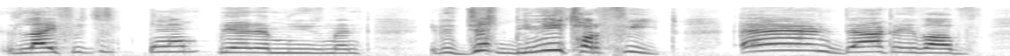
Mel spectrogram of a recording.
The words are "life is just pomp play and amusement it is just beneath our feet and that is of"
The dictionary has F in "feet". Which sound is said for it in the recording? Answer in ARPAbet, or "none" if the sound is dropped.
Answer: F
